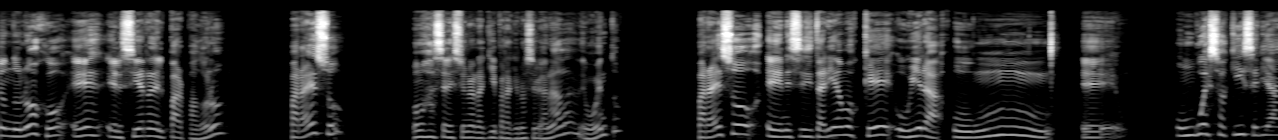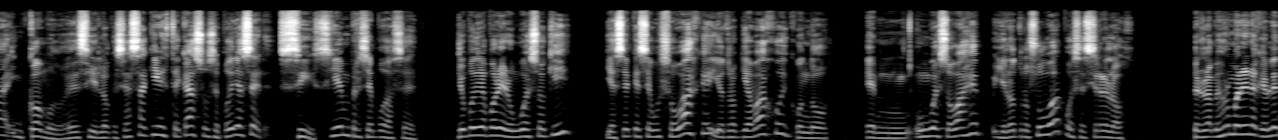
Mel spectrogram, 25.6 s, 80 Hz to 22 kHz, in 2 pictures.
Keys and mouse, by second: 2.3 shift+middle click, 4.9 click, 5.7 click, 6.4 middle click, 7.2 shift+middle click, 12.6 middle click.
